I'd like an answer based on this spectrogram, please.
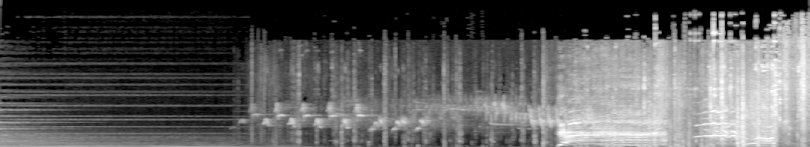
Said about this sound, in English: The horse reared up in fright, and Pete Drew felt himself jerked from the saddle and slammed to the ground.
